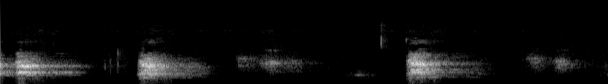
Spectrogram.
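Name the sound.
dog barking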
